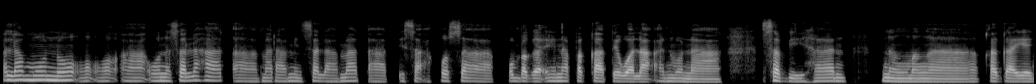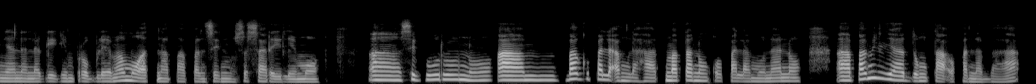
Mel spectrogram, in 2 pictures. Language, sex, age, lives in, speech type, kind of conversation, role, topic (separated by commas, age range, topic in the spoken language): Filipino, female, 40-44, Philippines, conversation, advice, advisor, Paano ko maibabalanse ang oras para sa pamilya at trabaho gamit ang pagbabahagi ng oras sa iskedyul?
